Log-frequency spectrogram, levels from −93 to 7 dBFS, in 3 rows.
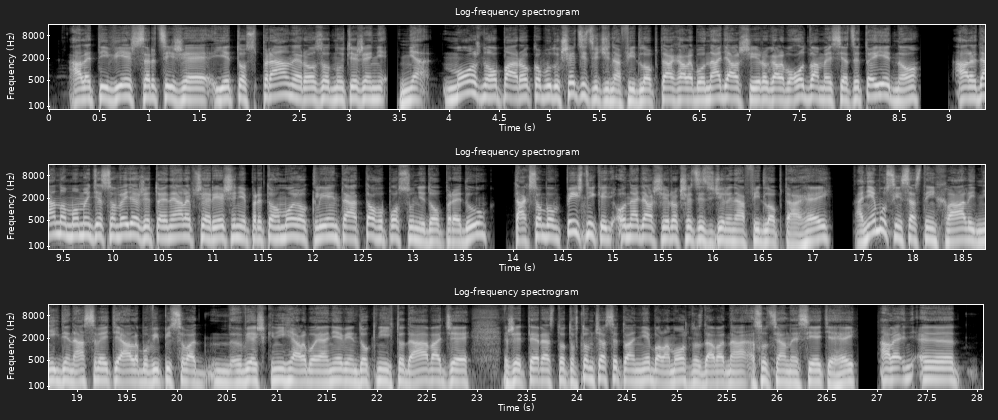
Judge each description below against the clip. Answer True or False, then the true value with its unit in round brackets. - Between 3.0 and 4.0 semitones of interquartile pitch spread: True (3.7 semitones)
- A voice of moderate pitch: True (155 Hz)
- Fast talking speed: True (220 wpm)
